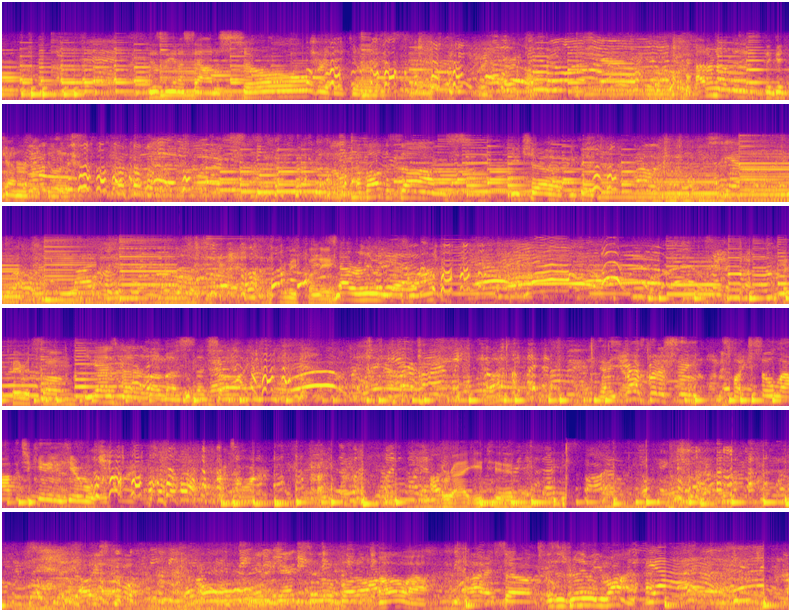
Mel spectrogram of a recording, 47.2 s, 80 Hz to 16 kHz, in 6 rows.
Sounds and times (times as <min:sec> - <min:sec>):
Music: 0:00.0 - 0:47.2.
